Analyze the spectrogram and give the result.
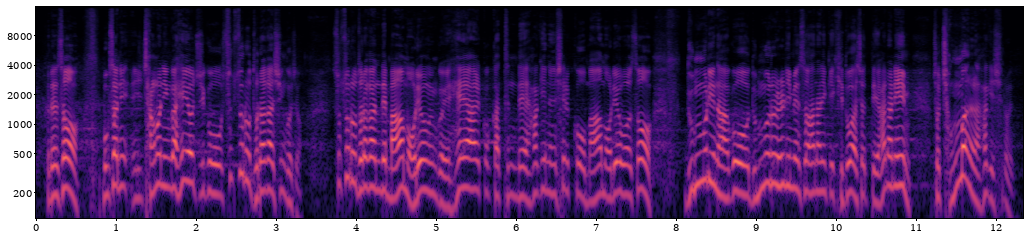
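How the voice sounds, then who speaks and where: A male pastor in his thirties with a high voice, preaching in an animated storytelling manner. His delivery is fast and rising, and it rings through a long-echoing church sanctuary. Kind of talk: sermon. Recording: reverberant church hall.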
